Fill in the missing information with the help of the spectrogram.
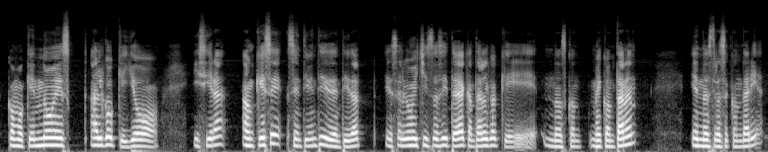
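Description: Mellow Mexican man, slangy storytelling. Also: high-pitched, steady tone, moderate pace, smooth, no echo. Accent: Mexican Spanish. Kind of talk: casual chat.

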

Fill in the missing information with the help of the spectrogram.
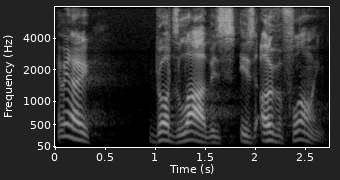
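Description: A pastor preaches in a high, light voice that carries a long echo through a large church hall. He swings between loud, animated bursts and quiet, earnest stretches. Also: moderate pace. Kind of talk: sermon.

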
